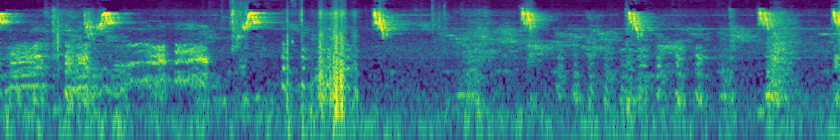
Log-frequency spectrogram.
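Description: A small bird repeats short, high, falling chirps about once a second, with one brief harsh noise a little over three seconds in.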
